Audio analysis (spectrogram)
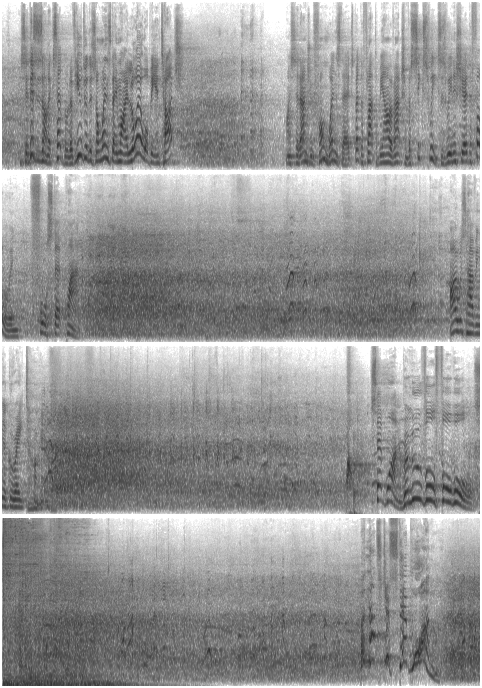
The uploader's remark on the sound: Recorded on Wednesday 29 March 2017 at The Regent Theatre for ABC, officially kicking off the 2017 Melbourne International Comedy Festival - the Opening Night Comedy Allstars Supershow.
